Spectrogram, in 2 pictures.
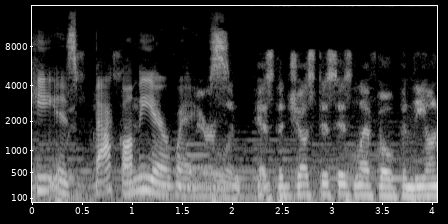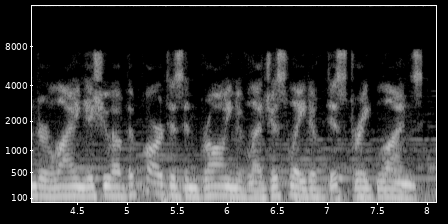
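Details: Adult male radio correspondent who lost his voice about two years earlier to segmental dystonia of the voice box, tongue and lips, with tongue thrusting during speech; speaking after Botox tongue injections, with no improvement; spasmodic dysphonia with oromandibular/lingual dystonia.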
